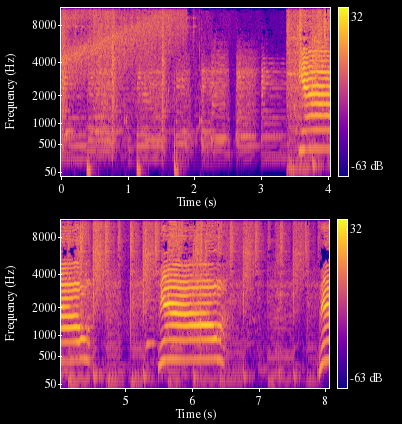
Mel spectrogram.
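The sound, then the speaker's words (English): Over a bouncy music bed, a voice does two long, drawn-out imitation cat meows, loud, with the pitch rising and wavering. “That's what I was saying in cat speak.”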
